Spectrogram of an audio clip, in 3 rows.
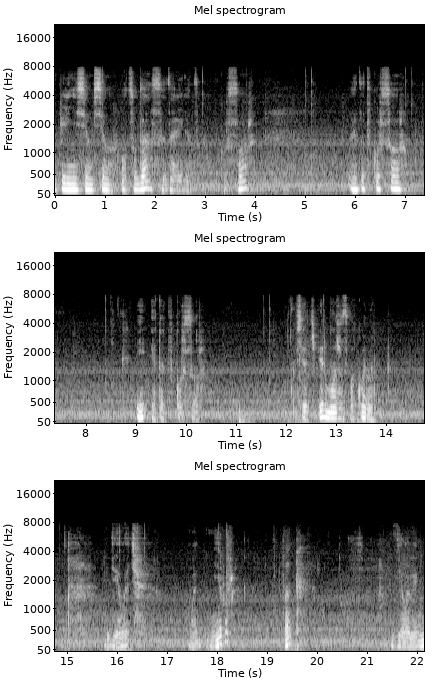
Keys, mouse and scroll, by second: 0.8-3.9 drag, 5.0-8.0 drag, 8.4 click, 9.8-12.9 drag, 16.4-19.4 drag.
